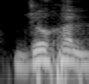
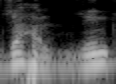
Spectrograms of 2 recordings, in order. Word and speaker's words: جہل: اس کے بعد ہے جہل، جیم کے اوپر زبر ہے، پیش نہیں، جوہل، جوہل نہیں، جہل، جیم کے اوپر زبر پڑھنی، پیش نہیں پڑھنی، جیم کے اوپر زبر،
